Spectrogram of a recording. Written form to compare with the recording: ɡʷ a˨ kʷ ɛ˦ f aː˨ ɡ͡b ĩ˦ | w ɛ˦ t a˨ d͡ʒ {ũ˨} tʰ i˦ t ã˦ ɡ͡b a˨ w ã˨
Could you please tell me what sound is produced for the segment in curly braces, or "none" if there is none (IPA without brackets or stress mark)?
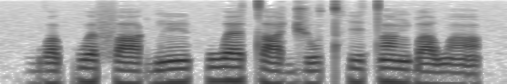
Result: u˨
